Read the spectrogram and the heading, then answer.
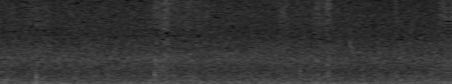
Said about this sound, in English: It's actually starting to rain a little bit, and I do have my poncho in my bag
